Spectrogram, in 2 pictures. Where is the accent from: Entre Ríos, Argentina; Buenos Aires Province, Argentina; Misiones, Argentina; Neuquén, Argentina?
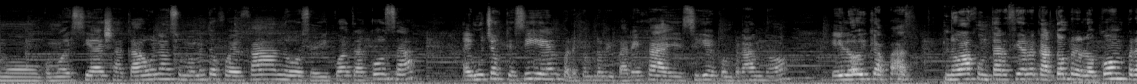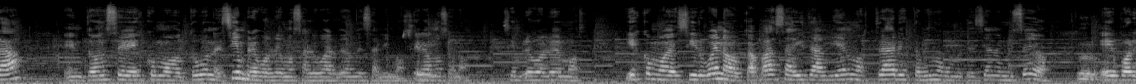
Buenos Aires Province, Argentina; Villa Fiorito; le faltamos nosotras, somos todas de Fiorito.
